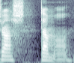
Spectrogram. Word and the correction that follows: Duhamel: I don't think Dummel's right. – Josh Duhamel.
